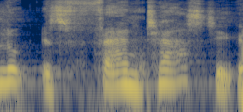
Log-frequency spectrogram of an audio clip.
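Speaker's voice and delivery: high, upbeat retold compliment; enthusiastic praise. Diner engaging the waitress about his meal, enthusiastic.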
